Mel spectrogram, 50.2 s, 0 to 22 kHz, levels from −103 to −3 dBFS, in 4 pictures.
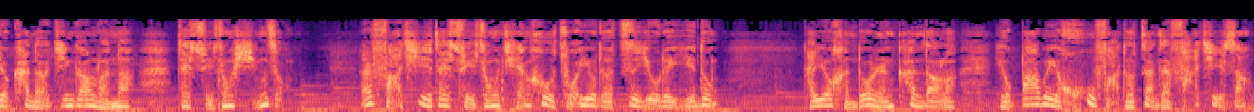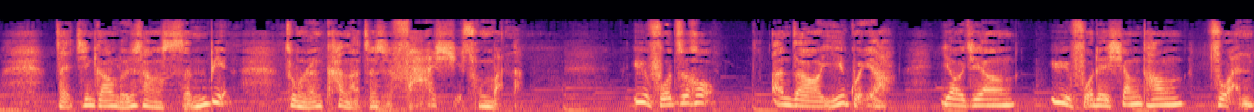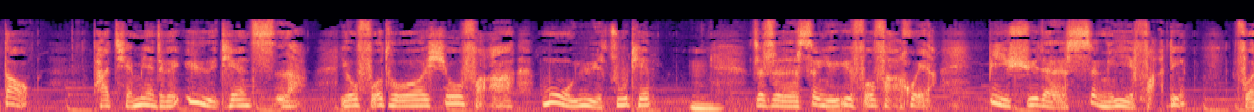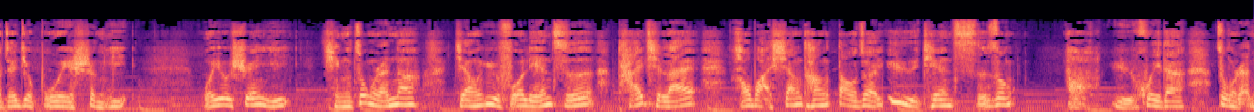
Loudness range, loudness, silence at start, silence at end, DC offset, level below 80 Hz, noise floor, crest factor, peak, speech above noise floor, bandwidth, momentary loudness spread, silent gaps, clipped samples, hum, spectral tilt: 3 LU; -18 LUFS; 0 s; 0 s; under 0.1%; -42 dBFS; -40 dBFS; 16 dB; -2 dBFS; 21 dB; 11.5 kHz; 11 LU; none; under 0.1%; none; -3.5 dB/octave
